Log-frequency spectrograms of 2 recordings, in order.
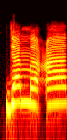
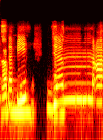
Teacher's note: Nah, mim sukunnya alirkan, nggak boleh dipantulkan.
